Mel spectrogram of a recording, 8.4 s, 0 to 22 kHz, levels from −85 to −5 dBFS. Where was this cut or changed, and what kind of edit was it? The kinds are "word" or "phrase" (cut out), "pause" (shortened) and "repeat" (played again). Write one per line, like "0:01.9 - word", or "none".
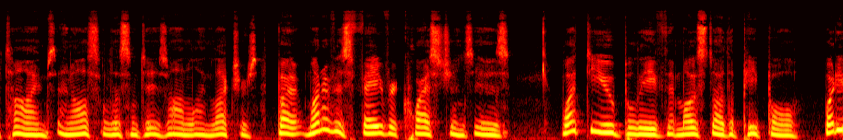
0:02.7 - pause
